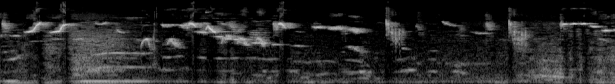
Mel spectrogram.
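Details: Blue-winged leafbird (tledekan gunung) in full, energetic song with all its mimicked inserts: rapid high whistled and twittering phrases, sweeping and trilled, in quick varied bursts, with faint low hum beneath.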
